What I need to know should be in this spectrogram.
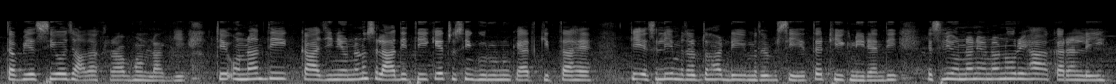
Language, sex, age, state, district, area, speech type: Punjabi, female, 18-30, Punjab, Bathinda, rural, spontaneous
